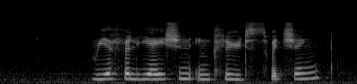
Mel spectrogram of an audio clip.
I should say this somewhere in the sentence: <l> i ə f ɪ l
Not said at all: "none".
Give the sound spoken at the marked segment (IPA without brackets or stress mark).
ɹ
